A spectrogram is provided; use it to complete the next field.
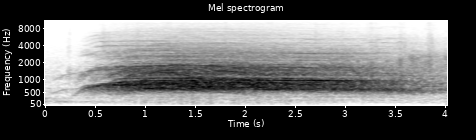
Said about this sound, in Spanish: Venga, vamos a darle un grito de júbilo al Señor.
